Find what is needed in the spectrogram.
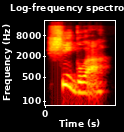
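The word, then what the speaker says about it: xigua: of the veggies all here's the way it pronounced it Sheila that's the one with the X Sheila is the Chinese name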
